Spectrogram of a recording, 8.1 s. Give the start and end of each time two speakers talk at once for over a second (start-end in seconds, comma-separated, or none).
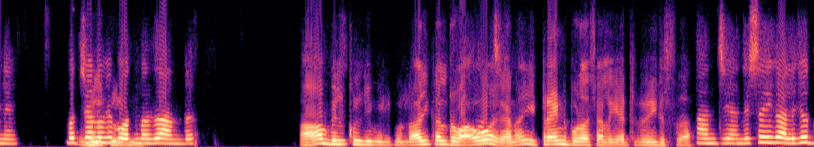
none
